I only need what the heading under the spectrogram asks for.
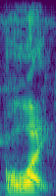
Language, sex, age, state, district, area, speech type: Gujarati, male, 60+, Gujarat, Rajkot, urban, spontaneous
